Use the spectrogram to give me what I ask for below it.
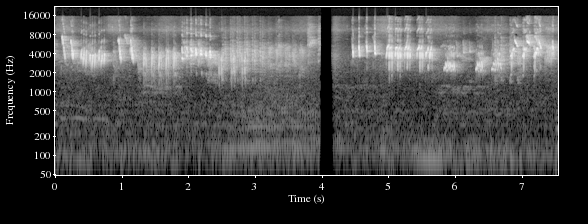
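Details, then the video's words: Vigorous song of a black-browed reed warbler ranging high and low: fast grating chatter and rattling trills, a short silence near four seconds, then squeaky and harsh notes alternating in quick succession. "MASTERAN KERAK BASI ALIS HITAM SUPER GACOR"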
